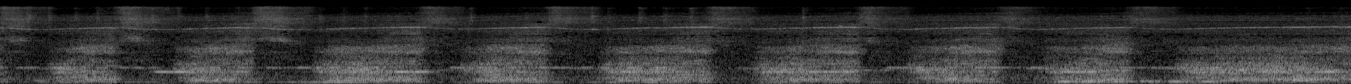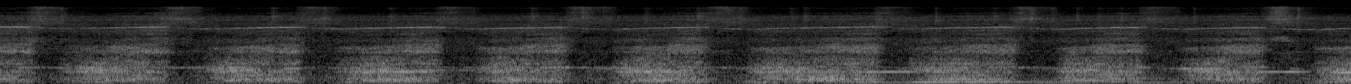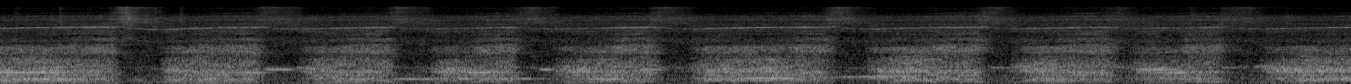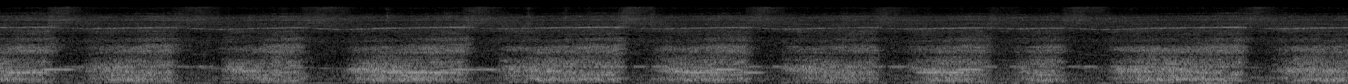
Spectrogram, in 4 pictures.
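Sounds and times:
nozzle sucking over cushions: 0.0 - 54.0
vacuum cleaner whine: 0.0 - 54.0.

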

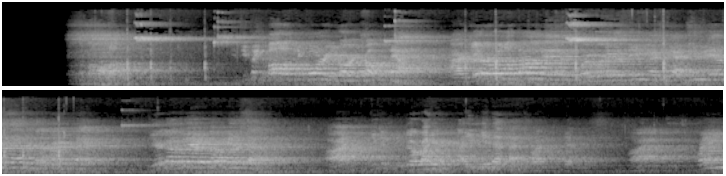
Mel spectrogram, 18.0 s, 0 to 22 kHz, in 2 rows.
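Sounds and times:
people talking: 0.9 - 1.9, 3.0 - 18.0.

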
